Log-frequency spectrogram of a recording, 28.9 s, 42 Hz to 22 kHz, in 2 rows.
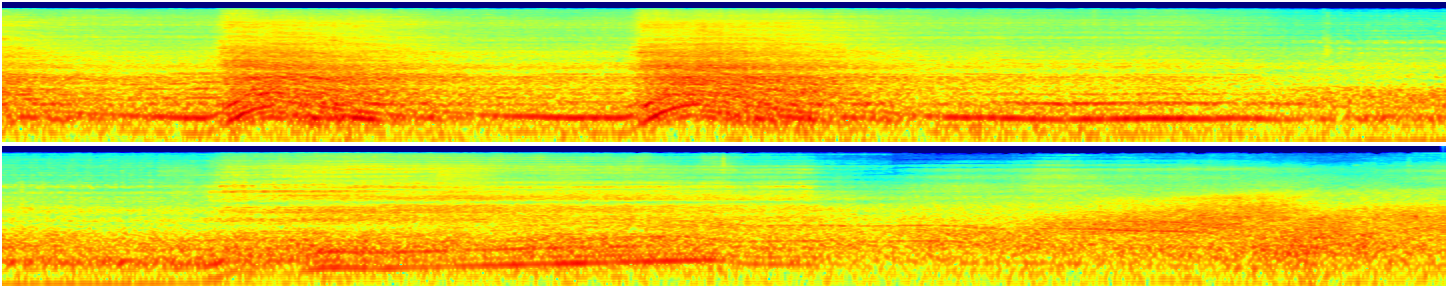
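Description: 1979 Mercury Cougar XR7's V8 revved in two quick blips, then idling steadily. Near the end the car pulls away and drives off.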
